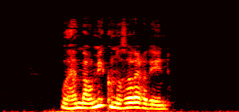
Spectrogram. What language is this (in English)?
Kabyle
